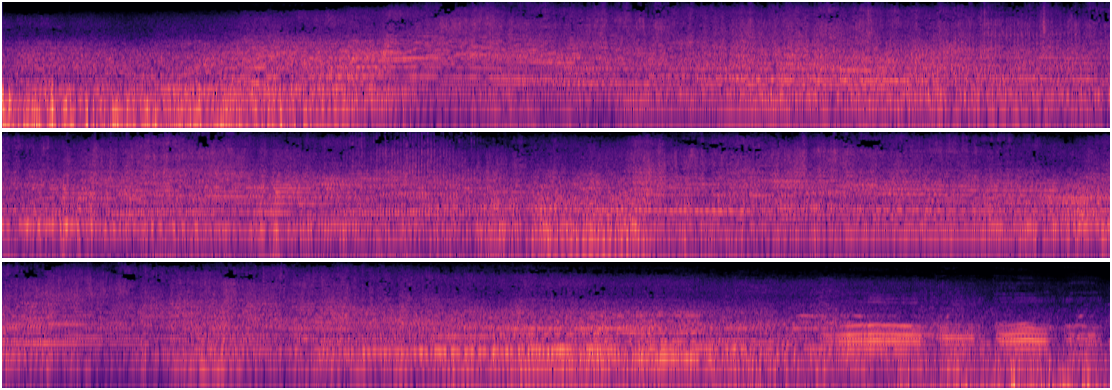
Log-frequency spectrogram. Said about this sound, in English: Here are those two front cars. The Mazda of Ouellette right up alongside is Goran Nyberg. And there's the green flag as they hit the line. And work out in turn number one. Cars still coming off the turn.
